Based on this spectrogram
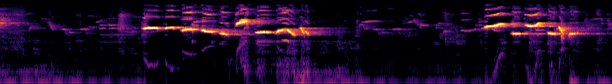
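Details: Oriental magpie-robin singing, a recording for training quiet captive birds: a burst of clear, swooping whistles, a pause, then a second shorter burst of rising and falling notes.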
